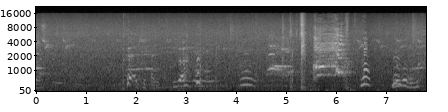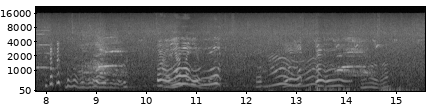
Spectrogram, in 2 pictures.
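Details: Agitated male pygmy goat at Ouchiyama Zoo, worked up by one person standing close: a run of wavering, quavering bleats with tremulous pitch, repeated in bursts over the second half, mixed with human voices and outdoor rustle.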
